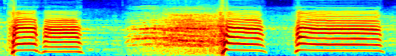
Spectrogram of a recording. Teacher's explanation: come out with more pressure so we want to think of squeezing that aryepiglottic sphincter around your vocal cords and using it to kind of focus your voice as a laser beam to the back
